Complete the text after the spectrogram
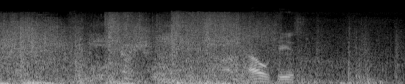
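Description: Swords clash and strike in quick bursts.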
